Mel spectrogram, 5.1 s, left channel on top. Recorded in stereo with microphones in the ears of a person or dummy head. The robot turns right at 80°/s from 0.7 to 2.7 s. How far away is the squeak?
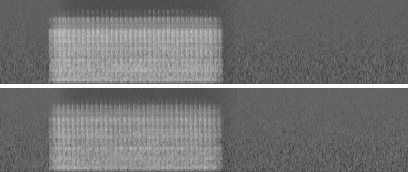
I don't hear a squeak.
